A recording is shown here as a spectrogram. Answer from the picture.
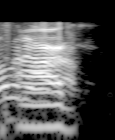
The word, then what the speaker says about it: Molinaro: Molinaro. – Molinaro. – Yeah, I mispronounced that. I've got a lot of grief for that one. – Oh, okay. Because I'm reading it like an Italian would read it the way it's spelled.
